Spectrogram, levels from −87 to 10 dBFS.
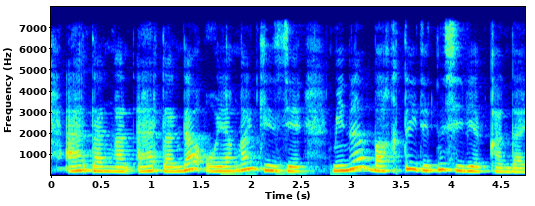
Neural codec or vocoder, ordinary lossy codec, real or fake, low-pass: none; none; real; 7.2 kHz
